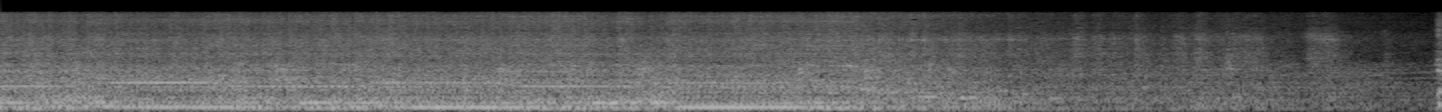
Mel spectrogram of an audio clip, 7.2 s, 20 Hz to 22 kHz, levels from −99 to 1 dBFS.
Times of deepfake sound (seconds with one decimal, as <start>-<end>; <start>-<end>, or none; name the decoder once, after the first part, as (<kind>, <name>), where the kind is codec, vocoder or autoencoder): 0.5-2.5 (vocoder, BigVGAN v2); 5.6-6.2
